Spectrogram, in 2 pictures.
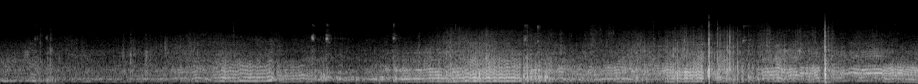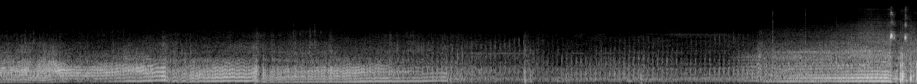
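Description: Ford Focus RS WRC rally car's turbocharged four-cylinder engine revving hard, its pitch repeatedly climbing and dropping through gear changes and lifts. It grows loudest near the end as the car comes close.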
